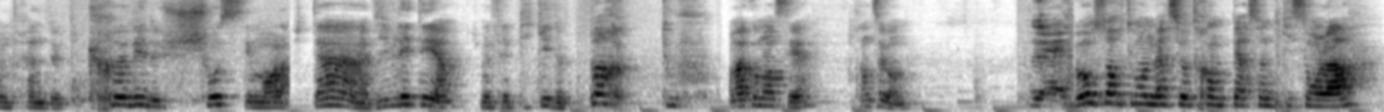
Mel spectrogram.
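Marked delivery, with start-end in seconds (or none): 8.0-10.2 winded, breathless, raised voice, puffing between words. Speaker greeting the thirty people present at the start, out of breath. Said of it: "Je suis essoufflé".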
